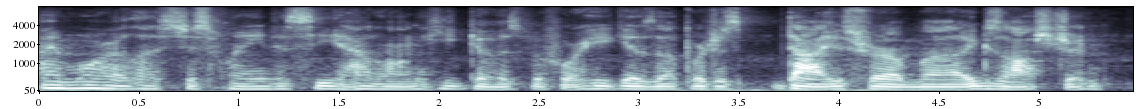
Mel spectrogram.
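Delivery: very quiet, low, rushed, hushed half-whisper. Voicing a character who shakes his head and half-whispers to you, half-whispering. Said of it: "as he whispers to you".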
